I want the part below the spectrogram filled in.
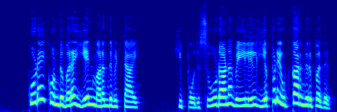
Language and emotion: Tamil, angry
